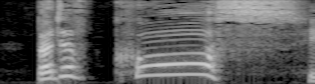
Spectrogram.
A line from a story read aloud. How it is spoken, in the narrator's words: he cried, making up for his first hesitations with an excess of noisy cordiality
